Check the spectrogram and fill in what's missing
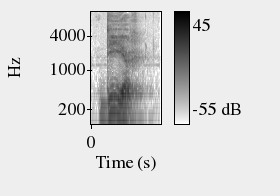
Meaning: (noun) animal (any member of the kingdom Animalia); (determiner) her, their, the latter's (genitive feminine singular and genitive plural of die); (adjective) alternative form of duur
- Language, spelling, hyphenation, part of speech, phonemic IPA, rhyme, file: Dutch, dier, dier, noun / determiner / adjective, /dir/, -ir, Nl-dier.ogg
